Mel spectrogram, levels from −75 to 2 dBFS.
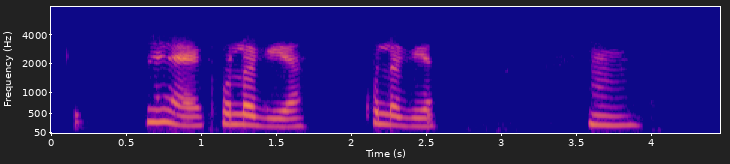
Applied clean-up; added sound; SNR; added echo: neural mask model Resemble Enhance denoiser.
